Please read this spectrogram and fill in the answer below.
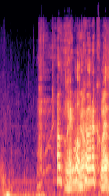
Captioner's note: chuckling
